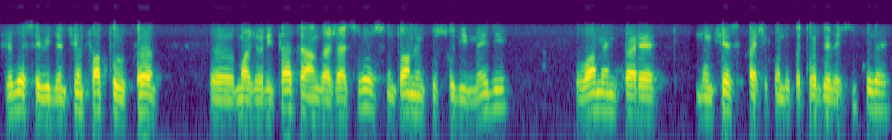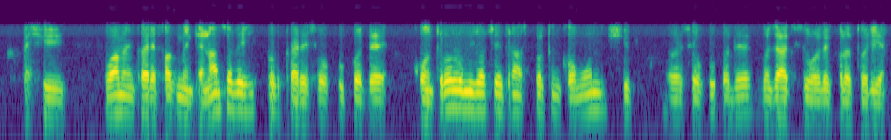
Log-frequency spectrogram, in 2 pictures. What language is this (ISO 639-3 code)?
ron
